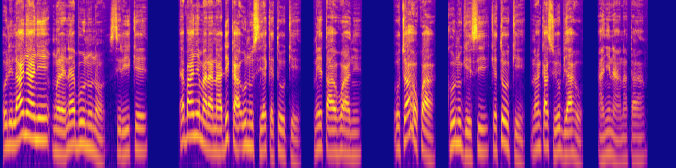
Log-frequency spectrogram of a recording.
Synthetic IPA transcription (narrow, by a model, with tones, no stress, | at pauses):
o˨li˨la˦ɲ˦a˦ɲɪ˦ŋʷe˨ɾe˨ne˦bu˦nu˦nɔ˨si˨ɾi˨˦i˦ke˦ | e˦ba˦ɲɪ˦ma˨ɾa˨na˨dɪ˦ka˨u˦nu˦si˨e˦ke˨to˦˨kḛ˨ | nɪ˦ta˨ʊ˦ɦʊ˦a˦ɲɪ˦ | o˨tu˨a˦ɦʊ˨kʷa˨ | ku˦nu˦ɡe˨si˦ke˨to˦˨kḛ˨na˨ŋ̩˦ka˦si˨o˦bi˨a˦ɦʊ̰˨ | a˨ɲɪ˦na̰˨a̰˨na˦ta˦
